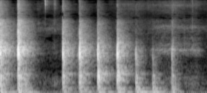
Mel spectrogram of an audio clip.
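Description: Green silicone whisk beating a thick egg-and-flour batter in a mixing bowl, knocking against the bowl's side about five times a second. The strokes fade out near the end.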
